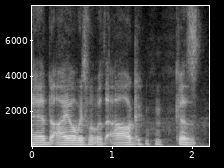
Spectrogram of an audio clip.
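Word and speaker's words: Auge: In Japanese, they pronounce it Oji, and I'm pretty sure that's how the kanji is spelling it too.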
